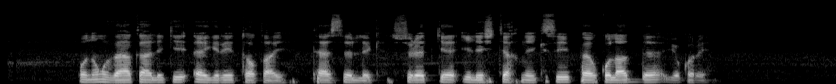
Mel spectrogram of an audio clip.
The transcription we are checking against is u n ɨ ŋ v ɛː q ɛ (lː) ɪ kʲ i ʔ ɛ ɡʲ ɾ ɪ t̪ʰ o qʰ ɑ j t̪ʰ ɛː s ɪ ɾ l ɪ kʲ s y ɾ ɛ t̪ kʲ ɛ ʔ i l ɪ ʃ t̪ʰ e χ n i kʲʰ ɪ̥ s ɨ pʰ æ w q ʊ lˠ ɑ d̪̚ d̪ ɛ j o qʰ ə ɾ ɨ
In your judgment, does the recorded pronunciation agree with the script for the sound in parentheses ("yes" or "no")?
no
